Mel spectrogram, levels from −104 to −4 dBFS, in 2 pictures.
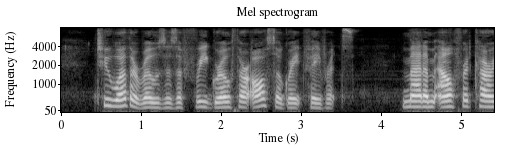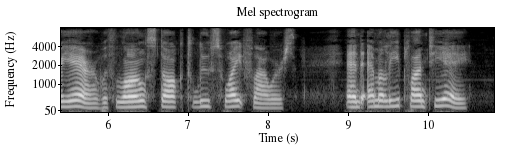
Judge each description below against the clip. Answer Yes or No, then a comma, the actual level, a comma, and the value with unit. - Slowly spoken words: Yes, slow, 120 wpm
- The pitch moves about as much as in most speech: Yes, average, 3.3 semitones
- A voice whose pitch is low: No, high, 190 Hz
